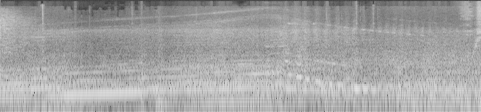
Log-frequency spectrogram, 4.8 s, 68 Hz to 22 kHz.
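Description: A genuine Nissan GT-R R34 engine revs with a steady, loud low drone whose pitch climbs and falls, filling the whole moment close by without speech over it.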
